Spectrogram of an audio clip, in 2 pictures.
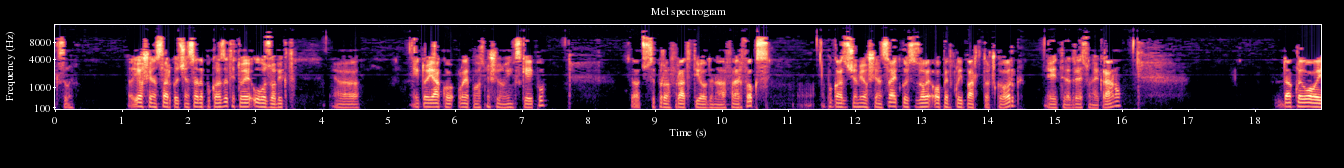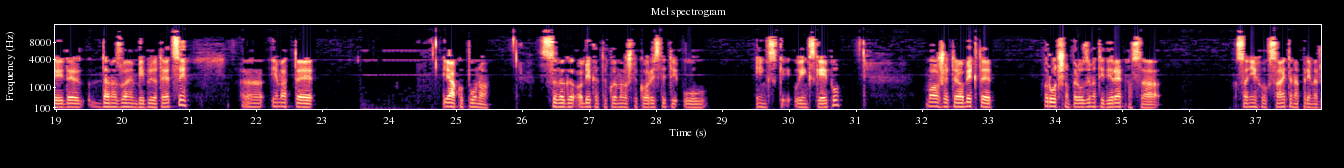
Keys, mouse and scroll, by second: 0.7-1.4 scroll down 2, 7.7-9.3 drag.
